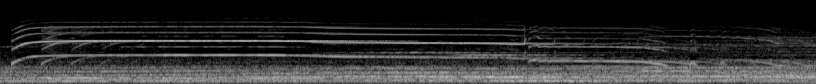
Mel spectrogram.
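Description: Eerie electric guitar cries made by plugging the guitar in backwards to a wah-wah pedal, long gliding harmonic tones that swoop up and sustain like whale calls over a steady low wash of wind noises.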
